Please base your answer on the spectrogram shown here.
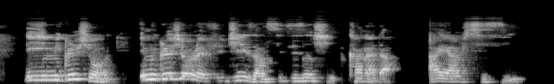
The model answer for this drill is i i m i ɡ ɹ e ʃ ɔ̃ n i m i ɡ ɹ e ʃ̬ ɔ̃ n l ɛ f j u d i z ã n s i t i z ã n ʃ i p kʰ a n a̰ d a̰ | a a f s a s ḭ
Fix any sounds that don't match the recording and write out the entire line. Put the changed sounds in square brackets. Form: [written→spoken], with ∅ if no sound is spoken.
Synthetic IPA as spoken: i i m i ɡ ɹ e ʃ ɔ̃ n i m i ɡ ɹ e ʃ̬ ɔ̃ n [l→ɹ] ɛ f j u [d→d͡ʒ] i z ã n s i t i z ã n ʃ i p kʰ a n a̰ d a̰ | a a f s [a→i] s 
